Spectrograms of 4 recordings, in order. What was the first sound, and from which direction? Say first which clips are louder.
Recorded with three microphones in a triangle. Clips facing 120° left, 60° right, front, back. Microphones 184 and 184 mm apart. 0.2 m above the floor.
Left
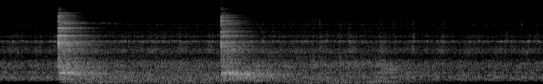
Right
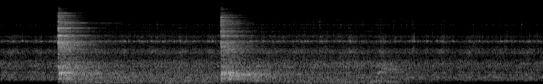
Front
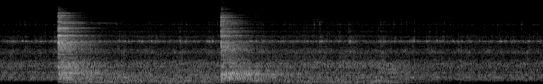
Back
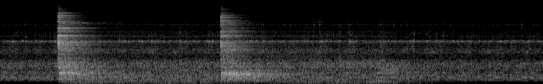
Hammering: right 1 dB, back 1 dB; 30° right.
